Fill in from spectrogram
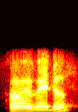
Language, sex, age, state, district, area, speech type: Assamese, male, 18-30, Assam, Lakhimpur, rural, conversation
